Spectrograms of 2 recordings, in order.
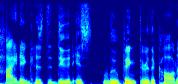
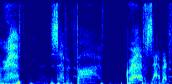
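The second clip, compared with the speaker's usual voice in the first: put-on whisper-yell, higher, quieter; 10 dB quieter than usual. Retelling sneaking out a back door, the speaker calls for two people, retelling a whisper-yell. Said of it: "I'm like whisper yelling".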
